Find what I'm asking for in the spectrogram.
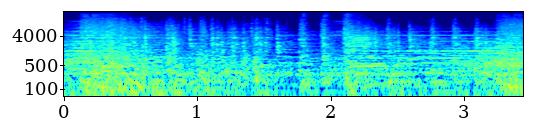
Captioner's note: sign smashes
